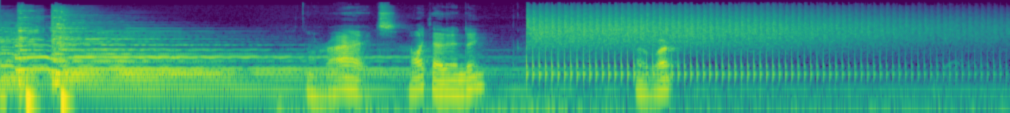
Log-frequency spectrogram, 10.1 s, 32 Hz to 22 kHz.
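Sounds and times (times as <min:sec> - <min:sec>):
music: 0:00.0 - 0:05.2
speech: 0:03.3 - 0:05.4, 0:06.4 - 0:06.9
rapid burst of machine-gun fire: 0:05.3 - 0:10.0.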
